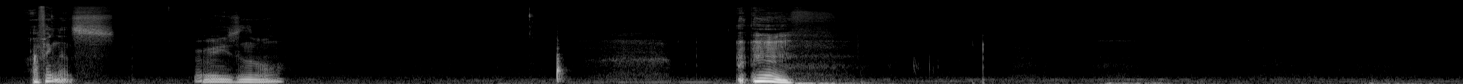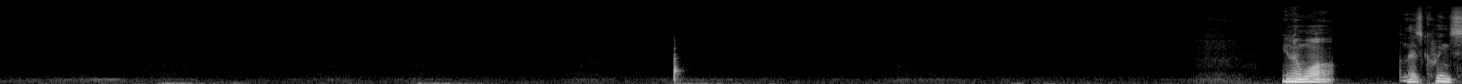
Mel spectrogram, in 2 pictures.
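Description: A middle-aged man speaks in short bursts through a microphone, with pauses between.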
